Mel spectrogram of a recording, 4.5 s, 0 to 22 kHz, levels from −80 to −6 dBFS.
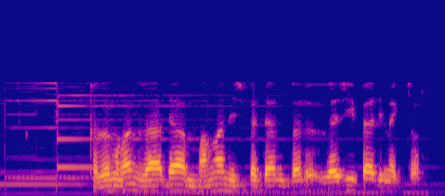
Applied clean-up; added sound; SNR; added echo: none; Guitar; 19 dB; none.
